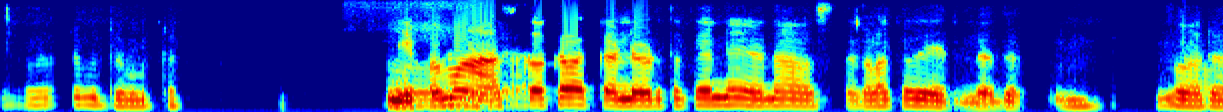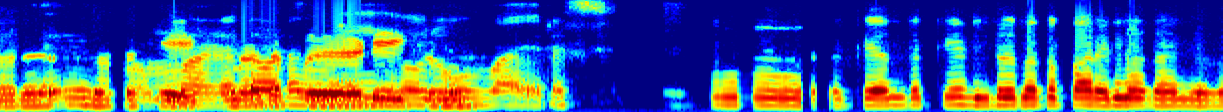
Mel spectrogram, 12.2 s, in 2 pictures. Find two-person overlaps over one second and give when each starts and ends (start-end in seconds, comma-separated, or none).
6.2-8.4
